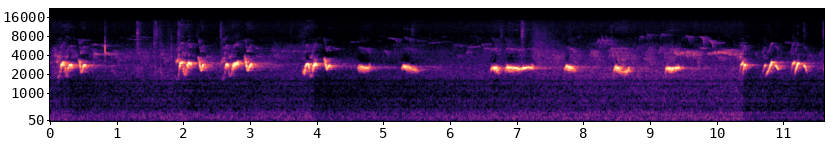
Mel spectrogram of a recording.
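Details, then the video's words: Song thrush singing hard from branches in a small London park on a sunny January day, delivering loud high whistled phrases in pairs and triplets, each repeated before switching, with brief pauses between and a soft low rumble behind. "Song Thrush Turdus philomelos singing in a London park on a sunny January day"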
